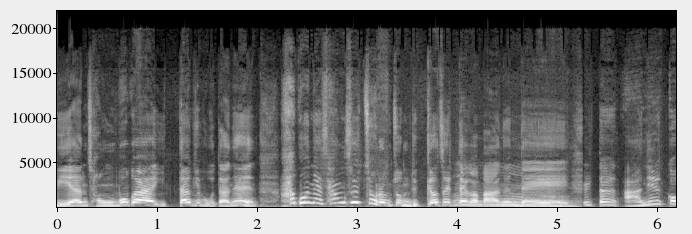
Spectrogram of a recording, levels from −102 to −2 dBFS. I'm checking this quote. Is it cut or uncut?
cut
